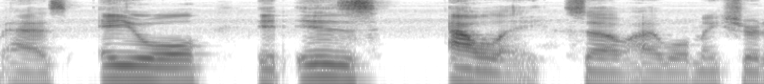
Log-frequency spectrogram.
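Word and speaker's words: Aulë: Valar Aule, and I have mispronounced his name. I've called him Aul.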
